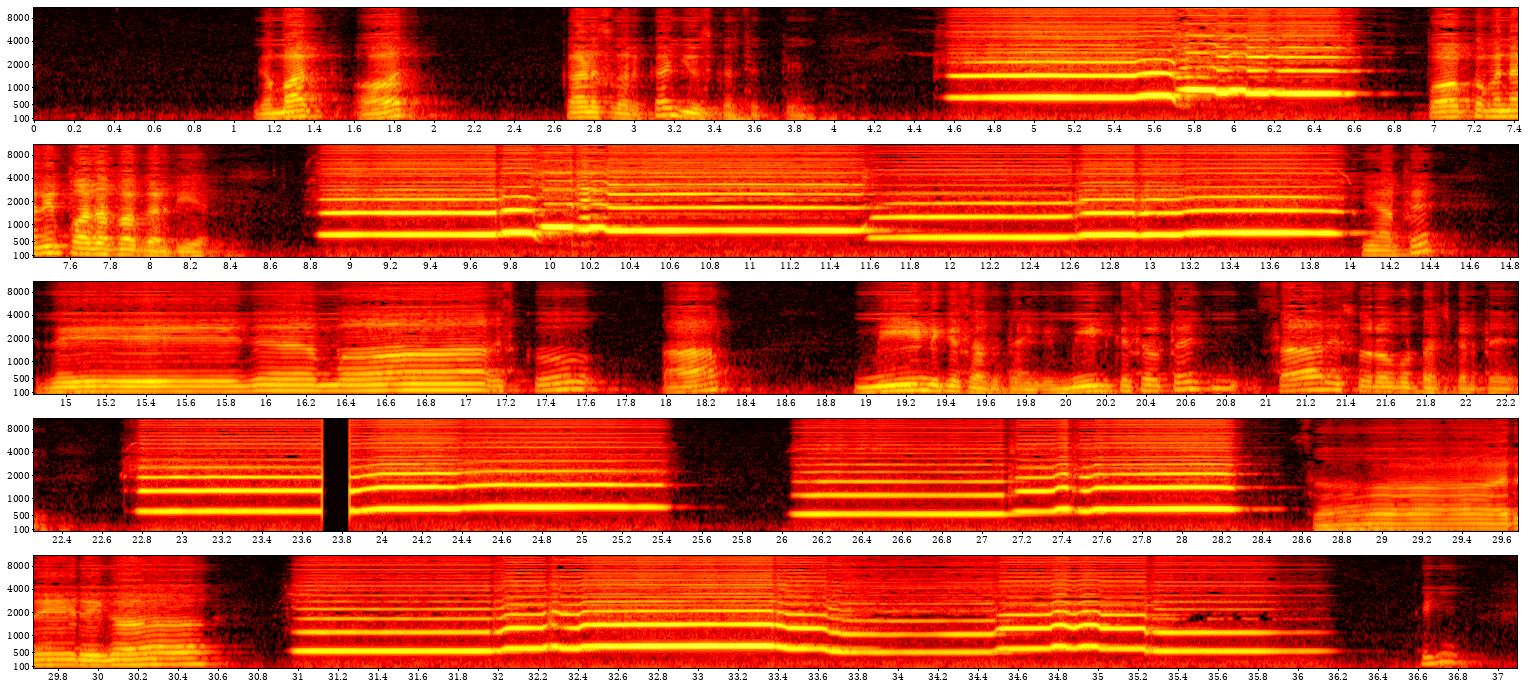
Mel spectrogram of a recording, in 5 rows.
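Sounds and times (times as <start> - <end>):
bamboo flute playing: 4.5 - 6.9, 8.8 - 14.2, 22.7 - 29.0, 31.0 - 36.2
man's voice: 14.1 - 18.4, 19.0 - 22.3.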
